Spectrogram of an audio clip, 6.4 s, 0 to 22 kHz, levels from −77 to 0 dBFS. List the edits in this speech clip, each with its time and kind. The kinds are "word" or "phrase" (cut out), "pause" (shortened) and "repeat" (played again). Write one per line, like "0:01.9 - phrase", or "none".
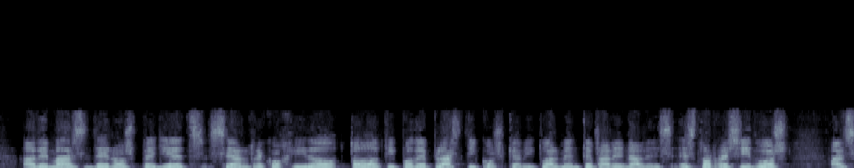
0:04.5 - phrase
